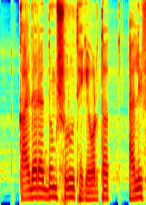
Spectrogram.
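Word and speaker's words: ألف: অক্ষরটি সেটি হচ্ছে আলিফ আমরা অনেকে বলি আলিফ অর্থাৎ স্বরে ল এর রসই শেষে বাংলার প এর মত উচ্চারণ করি তো শেষে বাংলা ফ এর মত উচ্চারণ হবে আলিফ আলিফ আর এই আলিফ কোন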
